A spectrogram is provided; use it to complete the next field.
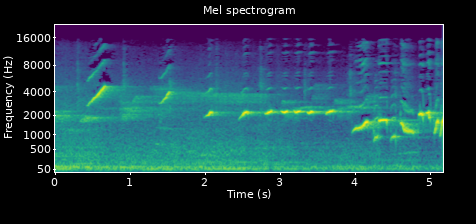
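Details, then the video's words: White-rumped shama song recorded in the morning as training material for kept shamas: clear whistled notes, a few rising slurs, then a quick run of evenly spaced whistles ending in tumbling, lower phrases. "MASTERAN MURAI BATU DI PAGI HARI AMPUH UNTUK NAIKKAN EMOSI MURAI BATU ANDA"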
